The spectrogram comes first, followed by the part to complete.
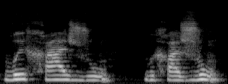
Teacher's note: all unstressed о in words are pronounced as а · Let the tongue relax for it. Also, here we see a reduced o, which turns into a. This is a rule, because all unstressed o in words are pronounced as a. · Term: reduced о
